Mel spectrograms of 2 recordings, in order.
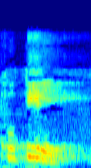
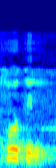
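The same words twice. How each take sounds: First: The stress falls on the last syllable. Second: The stress falls on the first syllable. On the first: The speaker calls it wrong. "no se dice fútil" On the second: The speaker calls it right. "se dice fútil"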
